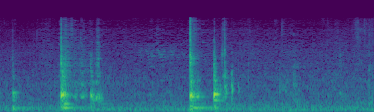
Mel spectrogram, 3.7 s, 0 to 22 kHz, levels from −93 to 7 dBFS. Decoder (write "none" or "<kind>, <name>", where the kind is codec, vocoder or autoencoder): none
